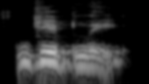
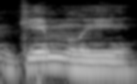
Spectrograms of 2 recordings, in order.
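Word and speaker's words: Ghibli: perfect all right for the record it is pronounced gibli yes it is GI Okay g it is GI not gimly not the dwarf no not the dwarf G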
